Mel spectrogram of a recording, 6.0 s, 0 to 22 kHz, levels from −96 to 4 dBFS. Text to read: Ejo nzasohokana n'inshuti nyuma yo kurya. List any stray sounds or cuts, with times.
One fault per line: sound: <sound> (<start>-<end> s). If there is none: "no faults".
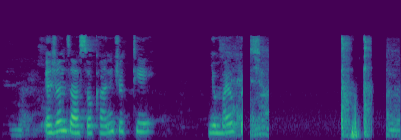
sound: dropout (3.6-3.8 s)
sound: cough (5.1-5.6 s)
